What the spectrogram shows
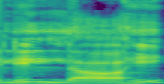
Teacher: اس میں جلالہ کا لام باریک پڑے جائے گا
